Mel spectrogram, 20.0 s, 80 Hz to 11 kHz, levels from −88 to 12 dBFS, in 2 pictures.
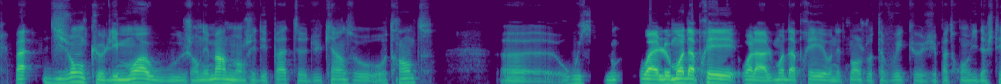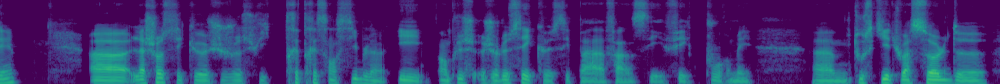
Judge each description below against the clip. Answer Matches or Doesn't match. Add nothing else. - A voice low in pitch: Matches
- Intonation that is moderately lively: Matches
